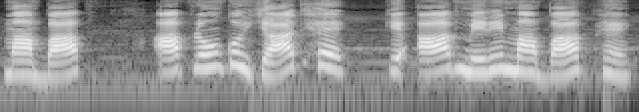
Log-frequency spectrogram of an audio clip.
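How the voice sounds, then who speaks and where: A woman's voice: high voice, pushed and bright, soft background music. A woman voicing a hurt young mother who speaks coldly and accusingly, read out in a storybook. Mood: bitter. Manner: cold and accusing.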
